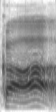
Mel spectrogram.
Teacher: जब आप क बोलिएगा तो क के लास्ट में दोस्तों कहीं ना कहीं आप लोगों को अ सुनने को मिलेगा।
